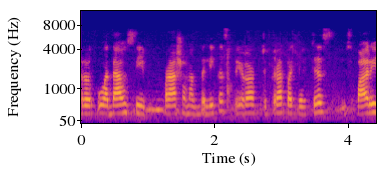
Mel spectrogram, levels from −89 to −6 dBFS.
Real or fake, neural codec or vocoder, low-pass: fake; codec, 16 kHz, 2 kbps, FunCodec, trained on LibriTTS, 25 frames a second; 7.2 kHz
